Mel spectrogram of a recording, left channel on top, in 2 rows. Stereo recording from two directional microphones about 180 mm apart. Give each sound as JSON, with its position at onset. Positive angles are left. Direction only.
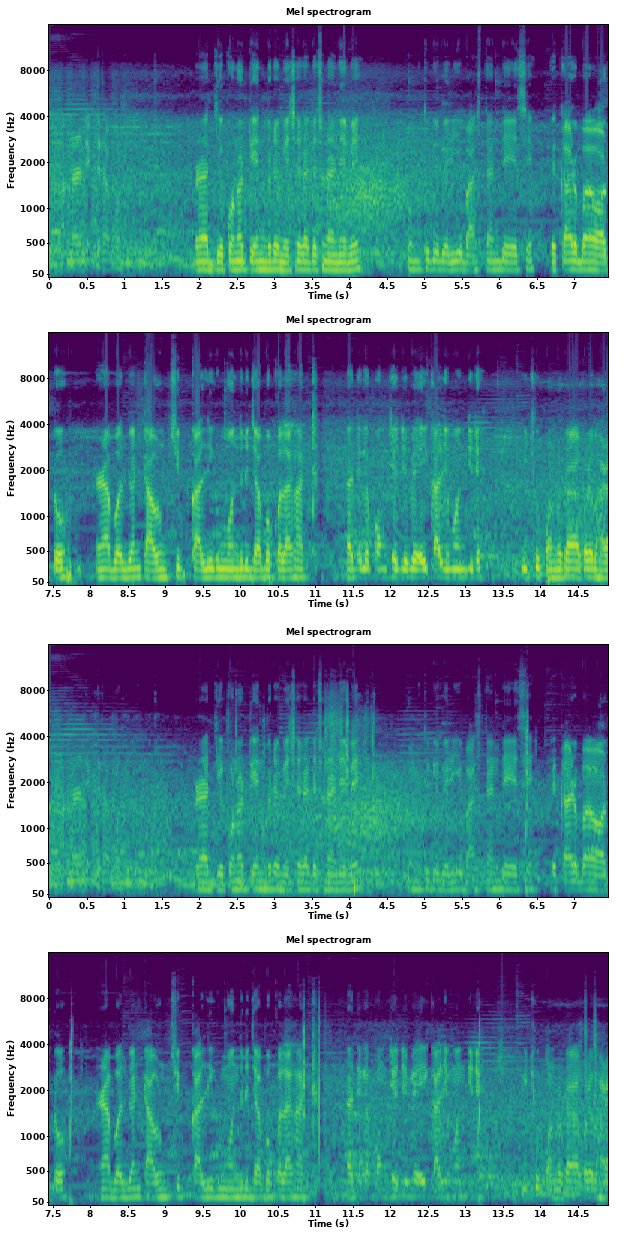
{"t": 0.2, "sound": "a sound", "side_deg": 0}
{"t": 2.0, "sound": "a man's voice", "side_deg": 35}
{"t": 5.2, "sound": "a man's voice", "side_deg": 45}
{"t": 13.7, "sound": "a man's voice", "side_deg": 40}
